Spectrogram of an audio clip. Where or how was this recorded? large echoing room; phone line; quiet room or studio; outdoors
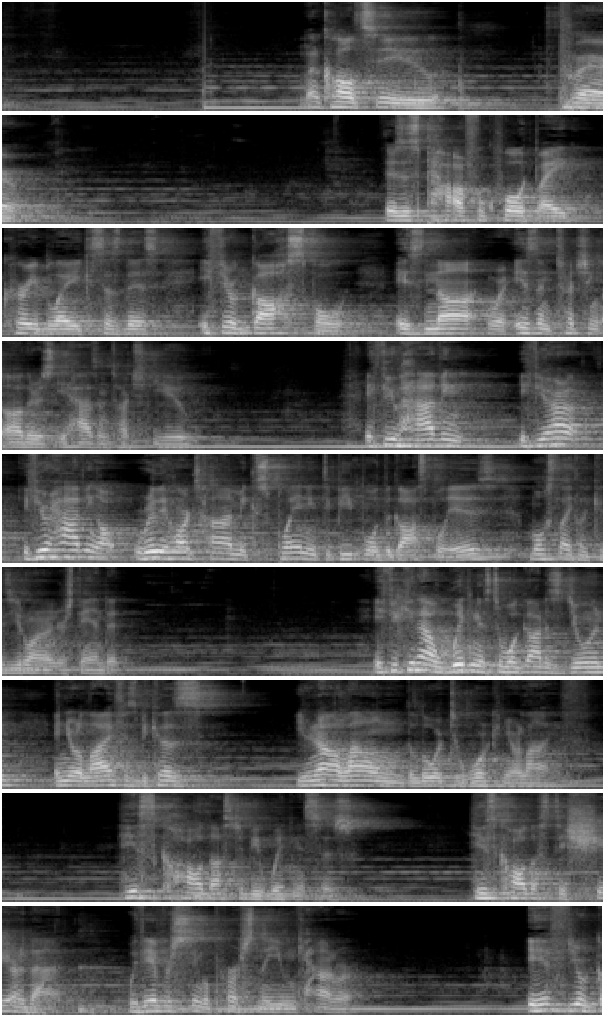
large echoing room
